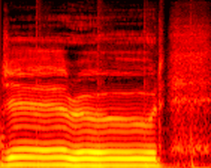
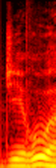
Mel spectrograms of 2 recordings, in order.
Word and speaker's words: Giroud: Ich weiß, dass er eigentlich Giroud heißt, aber ich glaube, er wird in England Giroud ausgesprochen oder Giroud. Oder ich habe keine Ahnung, warum ich das D da rangepackt habe. Steht halt im Namen drin, das wird zwar nicht mitgesprochen. Egal, ist ja auch vollkommen Lachs.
